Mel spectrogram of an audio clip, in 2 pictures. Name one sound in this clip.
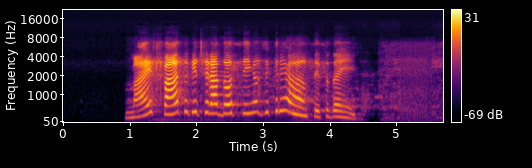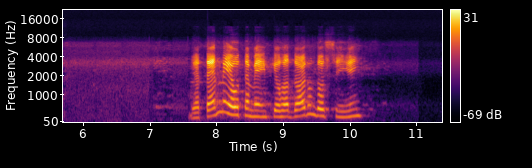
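A woman speaks through an online call.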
